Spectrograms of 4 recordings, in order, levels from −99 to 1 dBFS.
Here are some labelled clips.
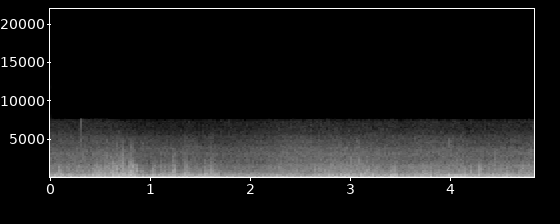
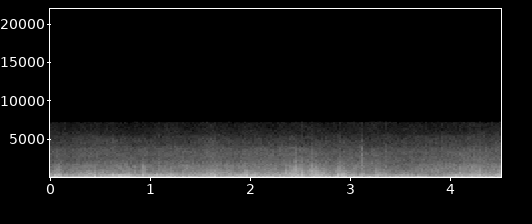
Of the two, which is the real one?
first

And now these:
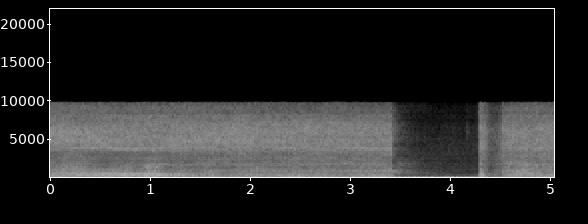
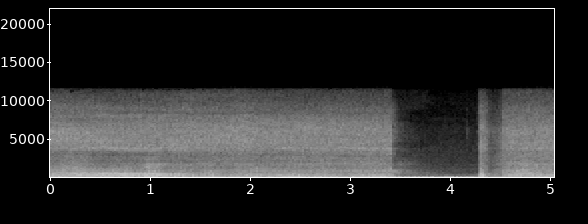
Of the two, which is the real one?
second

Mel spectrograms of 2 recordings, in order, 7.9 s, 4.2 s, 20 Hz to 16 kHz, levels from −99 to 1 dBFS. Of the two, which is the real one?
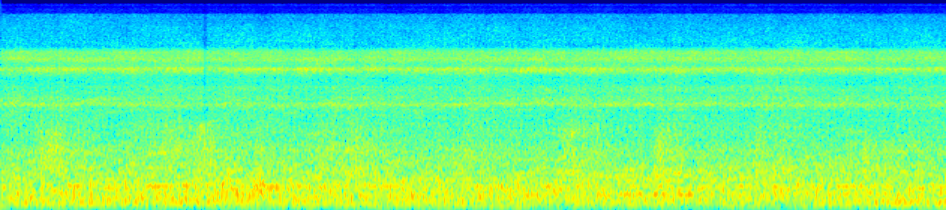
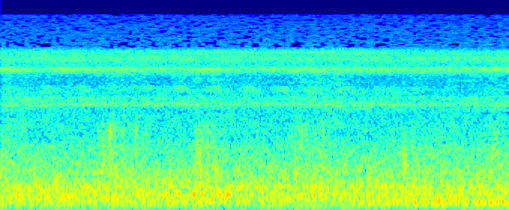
second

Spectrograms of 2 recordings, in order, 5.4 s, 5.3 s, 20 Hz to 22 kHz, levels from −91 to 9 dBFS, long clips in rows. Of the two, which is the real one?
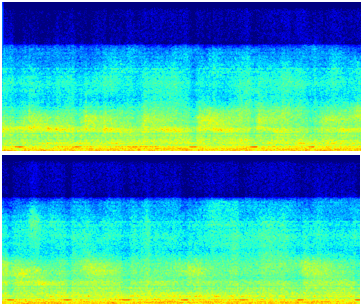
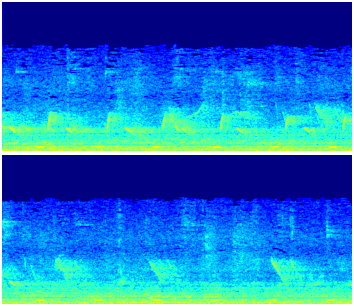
second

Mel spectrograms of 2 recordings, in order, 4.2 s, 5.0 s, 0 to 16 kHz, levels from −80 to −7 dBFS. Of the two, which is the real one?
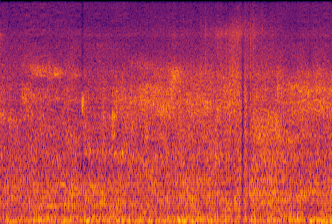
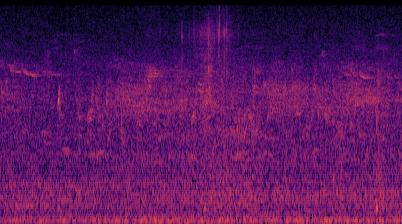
second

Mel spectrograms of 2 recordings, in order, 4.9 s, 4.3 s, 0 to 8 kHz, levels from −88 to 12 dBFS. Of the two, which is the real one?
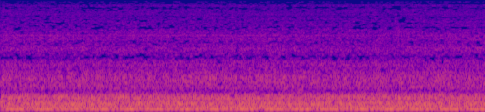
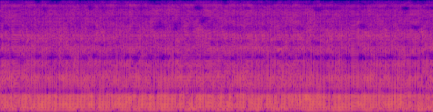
first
